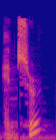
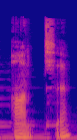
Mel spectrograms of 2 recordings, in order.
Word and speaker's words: answer: 美式是 answer, 英式是 answer。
